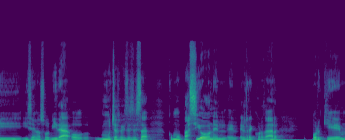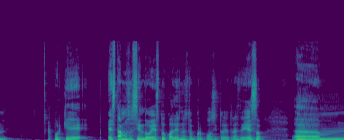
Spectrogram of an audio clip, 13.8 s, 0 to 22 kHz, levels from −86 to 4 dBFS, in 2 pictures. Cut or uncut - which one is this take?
uncut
